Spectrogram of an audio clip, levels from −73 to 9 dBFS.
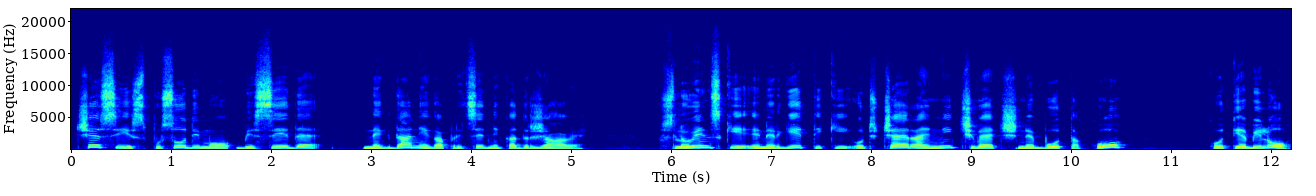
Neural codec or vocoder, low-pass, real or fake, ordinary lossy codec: none; 19.8 kHz; real; none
